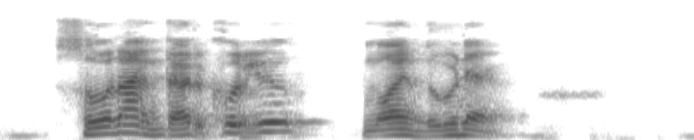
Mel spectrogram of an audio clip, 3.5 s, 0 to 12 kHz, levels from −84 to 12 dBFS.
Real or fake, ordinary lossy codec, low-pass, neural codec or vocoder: fake; MP3, 64 kbps; 7.2 kHz; codec, 16 kHz, 1 kbps, FreqCodec, larger model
